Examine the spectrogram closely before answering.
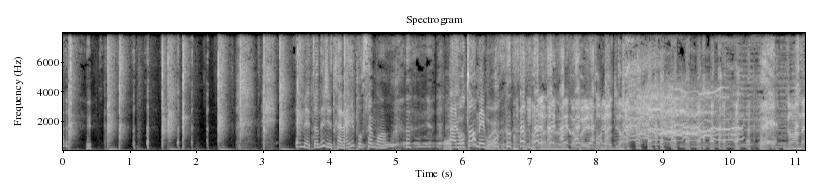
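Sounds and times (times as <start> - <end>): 
speech: 0.0 - 0.8, 3.6 - 11.1
small group clapping: 0.0 - 4.4
laughter: 5.6 - 11.1.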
